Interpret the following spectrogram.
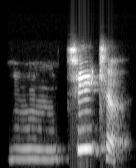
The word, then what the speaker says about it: teacher: Another example is the word teacher. Teacher has 2 syllables. It's a noun. So I'm going to stress the first part.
